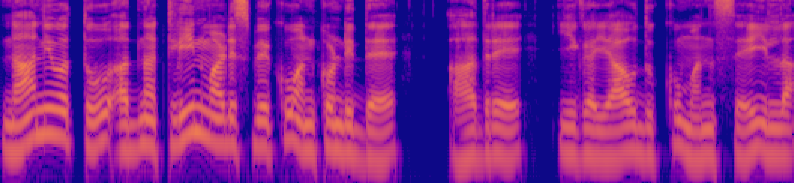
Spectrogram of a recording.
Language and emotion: Kannada, sad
